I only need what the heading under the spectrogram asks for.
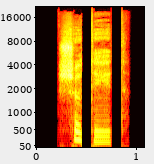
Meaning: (adjective) 1. dark, sombre (UK), somber (US) 2. unintelligent, stupid, dumb; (noun) darkness, dark
- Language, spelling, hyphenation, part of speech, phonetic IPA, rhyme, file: Hungarian, sötét, sö‧tét, adjective / noun, [ˈʃøteːt], -eːt, Hu-sötét.ogg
